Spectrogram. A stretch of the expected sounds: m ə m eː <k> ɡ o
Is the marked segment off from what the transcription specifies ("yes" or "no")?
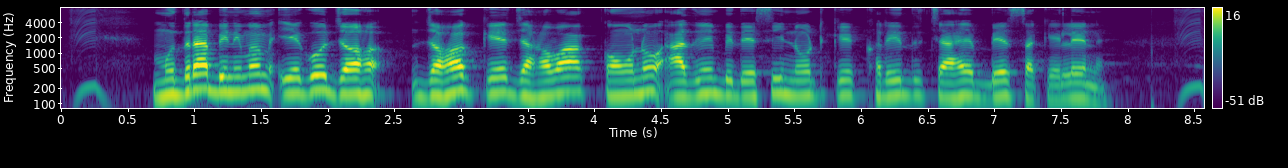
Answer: yes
